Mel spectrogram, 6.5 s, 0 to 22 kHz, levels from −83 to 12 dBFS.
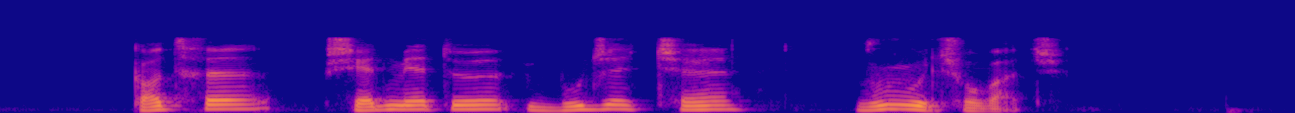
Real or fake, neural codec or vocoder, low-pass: fake; codec, 16 kHz, 2 kbps, X-Codec, WavLM features, trained on Multilingual LibriSpeech; 5.4 kHz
